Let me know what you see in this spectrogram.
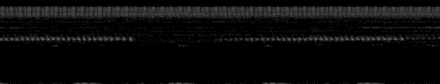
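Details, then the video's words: Night countryside crickets: continuous high-pitched trilling with one louder pulsed trill running about a second, a short pause, then resuming, layered over a constant shrill insect hum. "Countryside night bug sound ASMR - cricket sound"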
